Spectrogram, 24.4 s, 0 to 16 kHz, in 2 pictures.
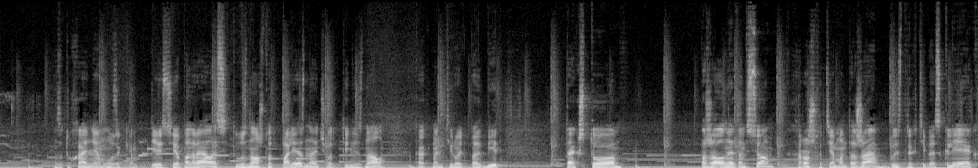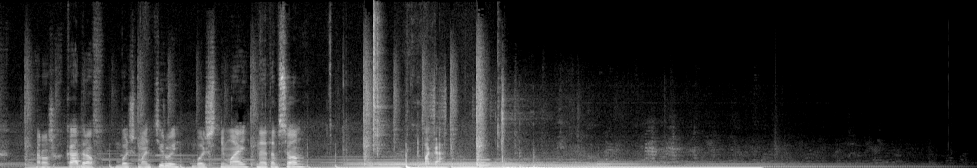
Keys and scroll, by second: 0.5 space.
